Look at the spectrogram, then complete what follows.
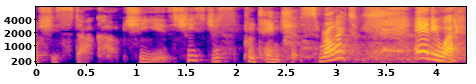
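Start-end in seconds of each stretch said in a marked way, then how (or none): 0.0-2.8 hushed, whispery dig at a relative; whispered aside. Real, not acted. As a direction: drop to a whisper, like sharing gossip. Confiding gossip about her aunt.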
